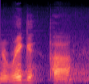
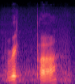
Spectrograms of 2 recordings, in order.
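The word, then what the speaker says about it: རིག་པ: Again, ga can be pronounced as a final G, as in rigpa. Some people will say rikpa, rikpa. Some people will say ritpa.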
